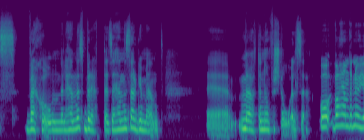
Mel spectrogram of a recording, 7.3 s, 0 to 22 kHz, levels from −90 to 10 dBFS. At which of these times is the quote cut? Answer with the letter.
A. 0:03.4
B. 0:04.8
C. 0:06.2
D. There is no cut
C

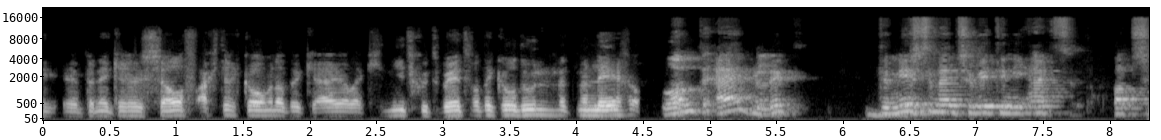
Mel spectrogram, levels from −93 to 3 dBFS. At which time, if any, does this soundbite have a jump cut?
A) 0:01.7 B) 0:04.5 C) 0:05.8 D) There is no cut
B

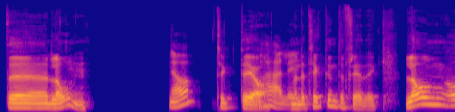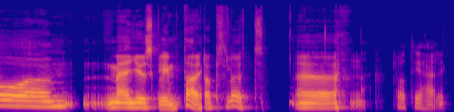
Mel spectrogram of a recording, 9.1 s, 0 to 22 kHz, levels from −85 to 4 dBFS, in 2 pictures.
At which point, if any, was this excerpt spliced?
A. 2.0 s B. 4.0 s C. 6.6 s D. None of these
C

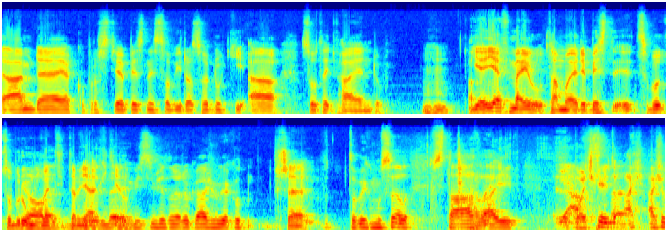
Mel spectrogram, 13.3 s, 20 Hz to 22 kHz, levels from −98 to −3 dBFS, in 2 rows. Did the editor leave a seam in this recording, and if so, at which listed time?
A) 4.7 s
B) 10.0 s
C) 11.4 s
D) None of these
A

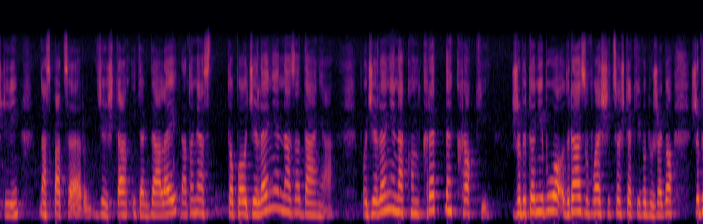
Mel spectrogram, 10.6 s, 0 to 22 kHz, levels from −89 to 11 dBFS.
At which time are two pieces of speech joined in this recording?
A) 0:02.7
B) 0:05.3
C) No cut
A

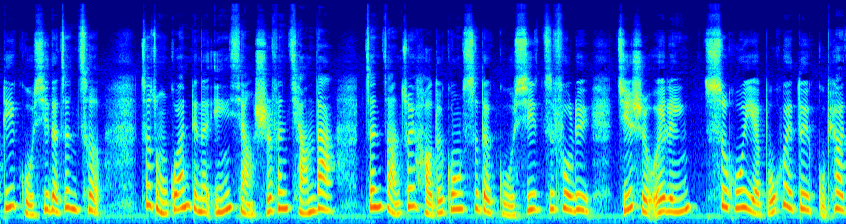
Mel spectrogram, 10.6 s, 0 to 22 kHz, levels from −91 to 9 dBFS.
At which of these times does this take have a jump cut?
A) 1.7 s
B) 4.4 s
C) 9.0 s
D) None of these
B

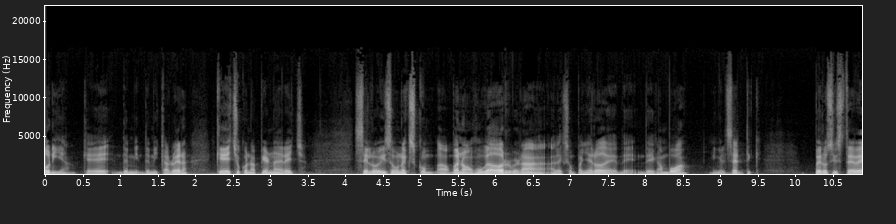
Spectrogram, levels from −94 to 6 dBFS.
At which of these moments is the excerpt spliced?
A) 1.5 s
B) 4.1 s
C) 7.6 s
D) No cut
D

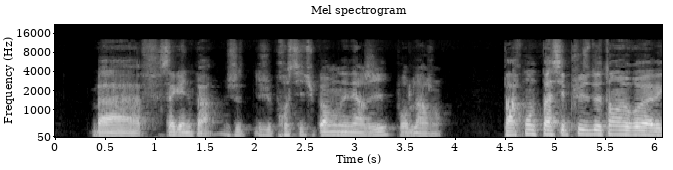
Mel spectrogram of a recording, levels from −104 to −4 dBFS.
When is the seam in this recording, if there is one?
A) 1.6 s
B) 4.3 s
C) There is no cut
B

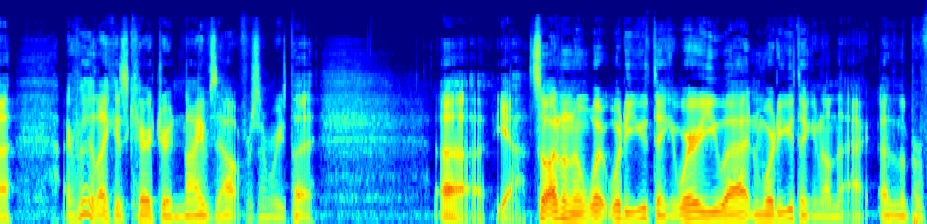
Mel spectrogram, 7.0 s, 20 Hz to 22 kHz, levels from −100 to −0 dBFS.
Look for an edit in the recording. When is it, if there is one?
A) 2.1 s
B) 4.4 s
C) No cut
A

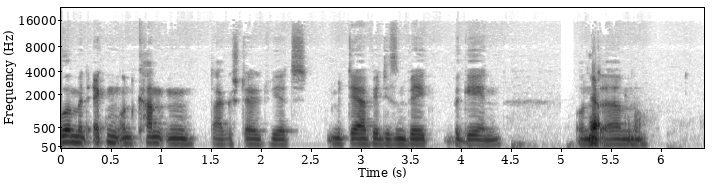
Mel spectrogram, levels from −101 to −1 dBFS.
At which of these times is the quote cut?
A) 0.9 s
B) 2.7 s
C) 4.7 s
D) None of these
D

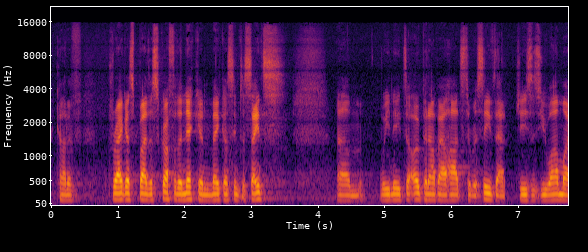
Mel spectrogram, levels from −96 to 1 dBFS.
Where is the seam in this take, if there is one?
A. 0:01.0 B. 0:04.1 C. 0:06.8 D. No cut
C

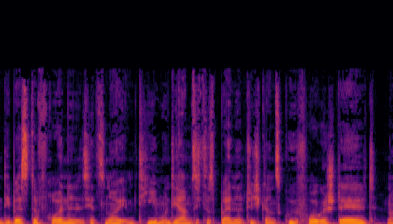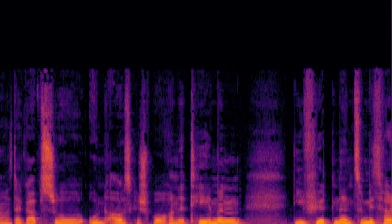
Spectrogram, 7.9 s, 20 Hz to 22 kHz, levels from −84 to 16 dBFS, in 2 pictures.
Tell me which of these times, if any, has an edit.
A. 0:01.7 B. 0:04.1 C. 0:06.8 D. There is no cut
B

